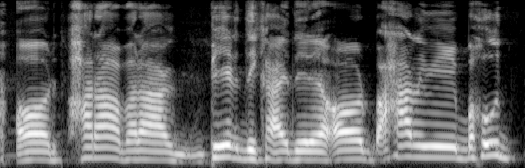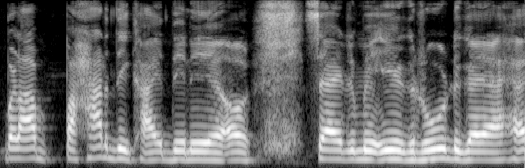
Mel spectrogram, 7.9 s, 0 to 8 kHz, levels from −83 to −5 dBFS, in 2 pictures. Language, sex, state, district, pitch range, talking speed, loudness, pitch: Hindi, male, Bihar, Madhepura, 155-190 Hz, 180 wpm, -14 LUFS, 165 Hz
